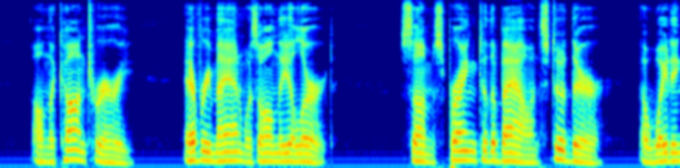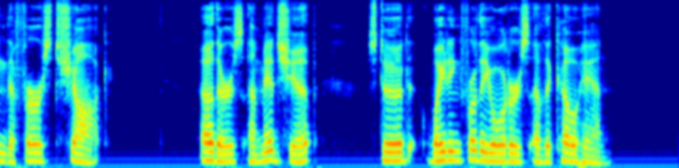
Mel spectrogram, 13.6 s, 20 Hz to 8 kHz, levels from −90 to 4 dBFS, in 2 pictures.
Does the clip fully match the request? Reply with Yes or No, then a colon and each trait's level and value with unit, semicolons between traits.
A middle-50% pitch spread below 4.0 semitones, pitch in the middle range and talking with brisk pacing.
No: narrow, 2.6 semitones; medium, 145 Hz; slow, 135 wpm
